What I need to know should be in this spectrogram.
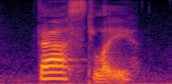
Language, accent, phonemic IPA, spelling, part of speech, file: English, US, /ˈvæstli/, vastly, adverb, En-us-vastly.ogg
- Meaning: Greatly, in a vast manner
